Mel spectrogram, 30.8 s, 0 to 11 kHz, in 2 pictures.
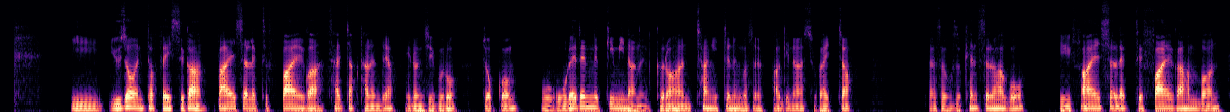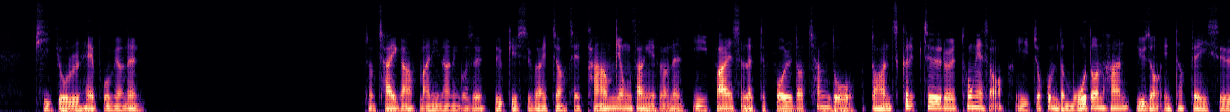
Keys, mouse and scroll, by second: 0.5 BackSpace, 0.7 BackSpace, 1.2 ctrl+s, 1.3 Down, 4.5 F5, 8.0 click, 8.8-9.3 scroll down 1, 9.3-10.4 scroll down 1, 10.4-10.9 scroll up 2, 12.5 click, 12.6 scroll down 1, 14.8 Up, 14.9 Up, 15.0-16.7 typing, 16.8 Up, 17.1 Tab, 17.5 Home, 17.7 ctrl+Right, 17.8 ctrl+Right, 18.4 shift+End, 18.7 BackSpace, 18.9 Down, 19.6 Home, 19.8 ;, 20.3 Down, 20.5 Left, 20.7 ;, 21.0 ctrl+s, 21.2 F5, 22.6 click, 26.4 click, 27.0 Up, 27.3 Home, 27.5 Delete, 27.8 Up, 28.1 shift+End, 28.7 Delete, 29.0 ctrl+s, 29.4 Down, 29.7 Delete.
